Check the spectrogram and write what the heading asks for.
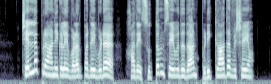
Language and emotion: Tamil, angry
